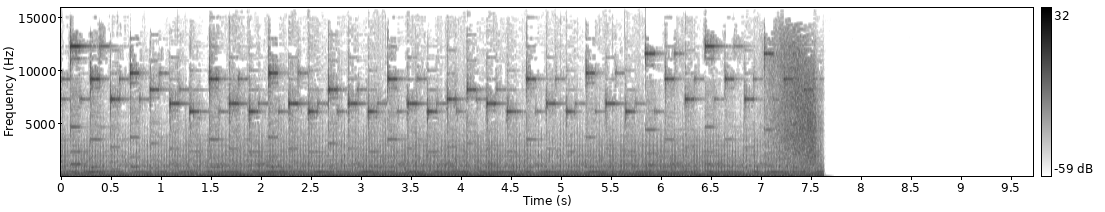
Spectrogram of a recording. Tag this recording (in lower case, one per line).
music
